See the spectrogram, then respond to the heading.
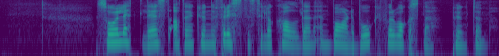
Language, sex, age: Norwegian, female, 41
